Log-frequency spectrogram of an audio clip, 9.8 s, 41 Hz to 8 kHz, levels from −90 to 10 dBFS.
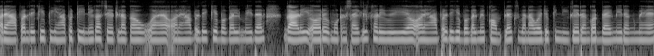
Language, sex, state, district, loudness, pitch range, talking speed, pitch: Hindi, female, Chhattisgarh, Bastar, -24 LUFS, 190-200 Hz, 275 wpm, 195 Hz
